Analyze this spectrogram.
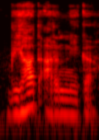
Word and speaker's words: Brihadaranyaka: So in this sense, compared to Gaudapada's Karika and the Brihadakaranya, Brihadaranyaka Upanishad and Chandogya Upanishad, Brihat Aranyaka. I mean, this is how it should be pronounced.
